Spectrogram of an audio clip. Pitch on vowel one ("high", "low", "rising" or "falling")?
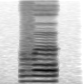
high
